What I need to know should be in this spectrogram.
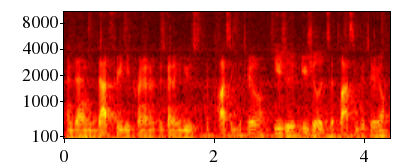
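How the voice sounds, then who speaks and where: A young man from Saudi Arabia, a fashion designer, answers interview questions casually and earnestly, with fillers and restarts. He speaks very fast in a low voice with little pitch movement, and the recording sounds roomy with background noise.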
